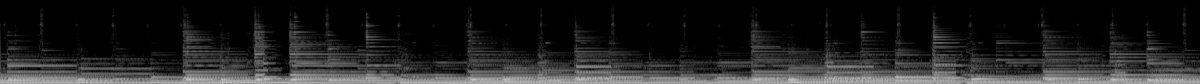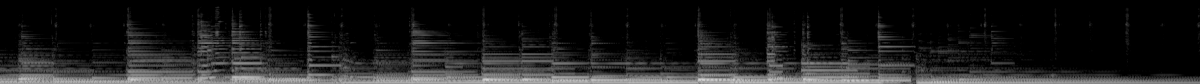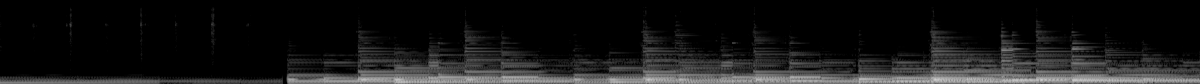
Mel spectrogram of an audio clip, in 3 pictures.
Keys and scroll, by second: 7.4 ctrl+t, 10.8 Return, 18.6 Return, 32.3 ctrl+t.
